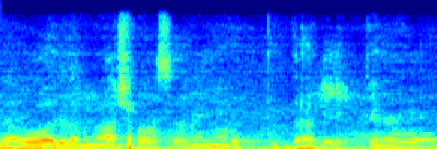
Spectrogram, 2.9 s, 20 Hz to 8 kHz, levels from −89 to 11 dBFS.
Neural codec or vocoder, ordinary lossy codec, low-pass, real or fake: codec, 44.1 kHz, 2.6 kbps, DAC; none; 7.2 kHz; fake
